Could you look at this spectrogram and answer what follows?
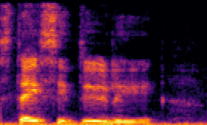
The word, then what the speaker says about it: Stacey Dooley: Her name is so funny that when I say it, I feel like I've said it wrong, but I'm saying it right. Stacey Dooley.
